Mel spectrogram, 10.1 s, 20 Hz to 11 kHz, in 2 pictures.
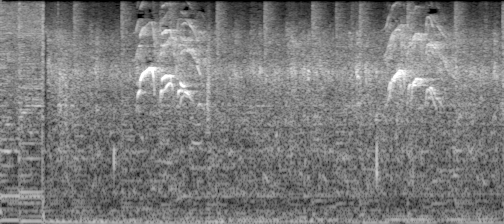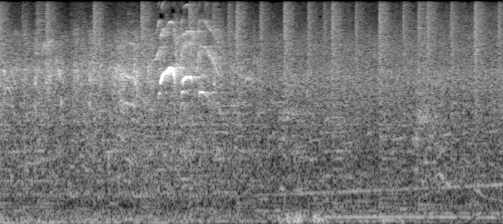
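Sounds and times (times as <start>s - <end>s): music: 0.0s - 10.0s
bird calling sharply: 1.3s - 4.7s, 5.5s - 7.6s.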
